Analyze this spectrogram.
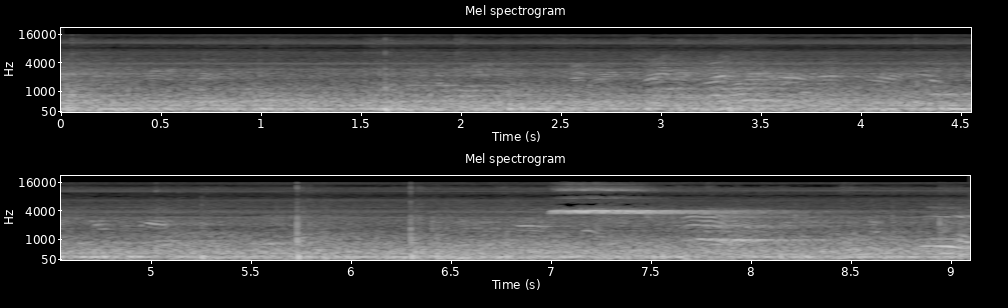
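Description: Basketballs bounce on a hard floor.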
